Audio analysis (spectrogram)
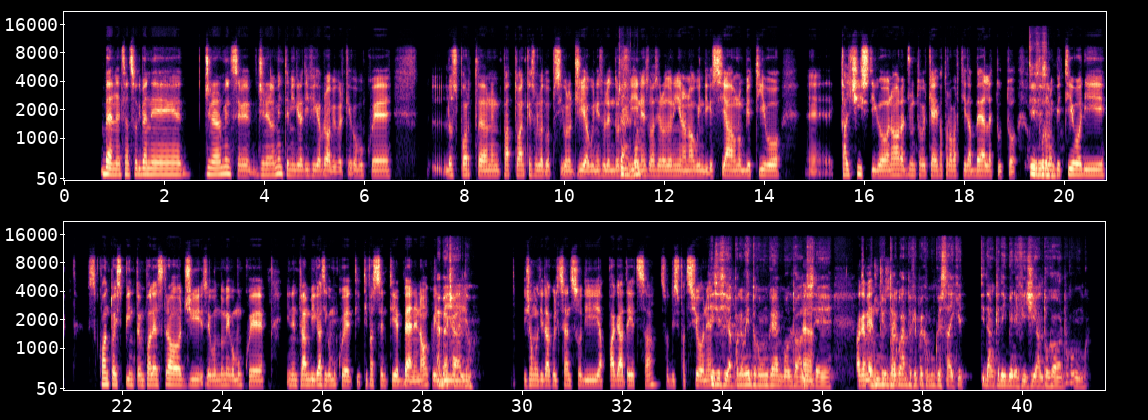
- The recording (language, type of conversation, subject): Italian, unstructured, Come ti senti quando raggiungi un obiettivo sportivo?
- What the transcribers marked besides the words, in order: "dipende" said as "dipenne"; tapping; "generalmente-" said as "generalmense"; other noise; other background noise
